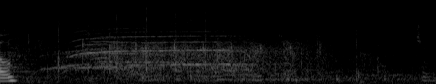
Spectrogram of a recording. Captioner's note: audience cheering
